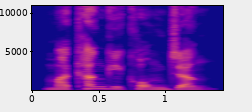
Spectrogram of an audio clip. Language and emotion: Manipuri, neutral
